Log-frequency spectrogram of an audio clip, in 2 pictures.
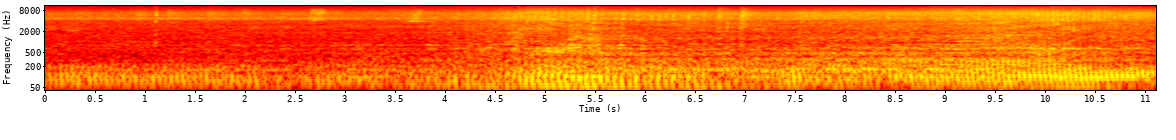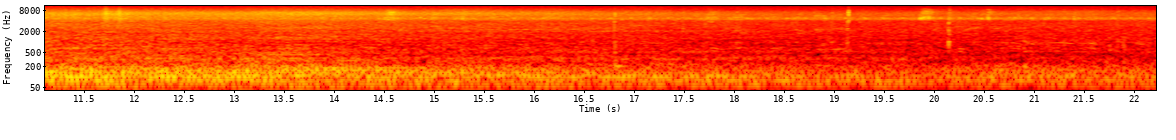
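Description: Motor vehicle engine rumbling low and steady, swelling louder twice, about five and ten seconds in, as if passing, then fading.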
